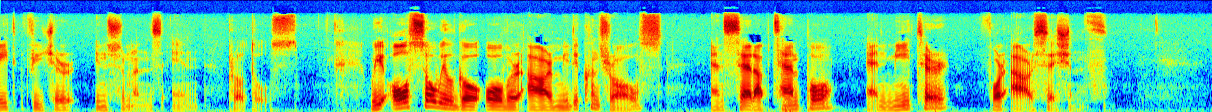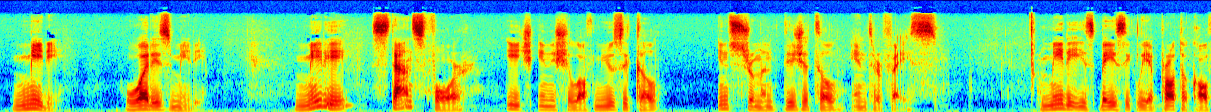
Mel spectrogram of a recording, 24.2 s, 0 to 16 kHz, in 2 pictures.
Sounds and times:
Speech: 0:00.0 - 0:03.0, 0:03.7 - 0:11.2, 0:12.2 - 0:12.8, 0:13.4 - 0:14.2, 0:15.1 - 0:21.6, 0:22.4 - 0:24.2.

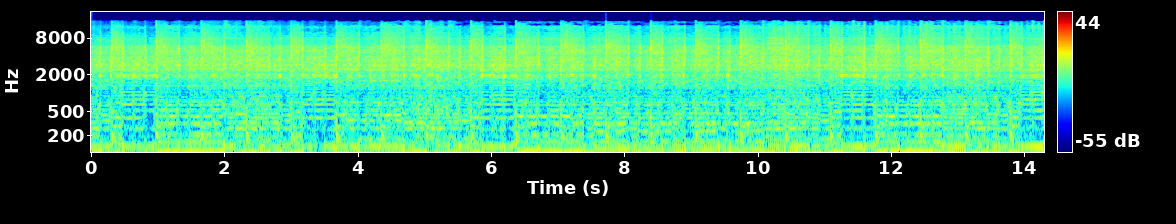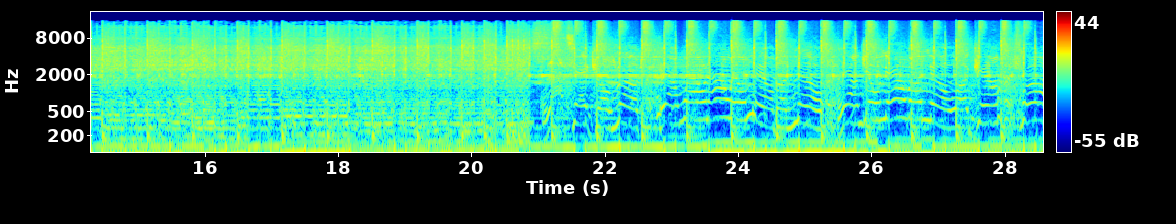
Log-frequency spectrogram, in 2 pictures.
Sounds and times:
Music: 0:00.0 - 0:28.5.

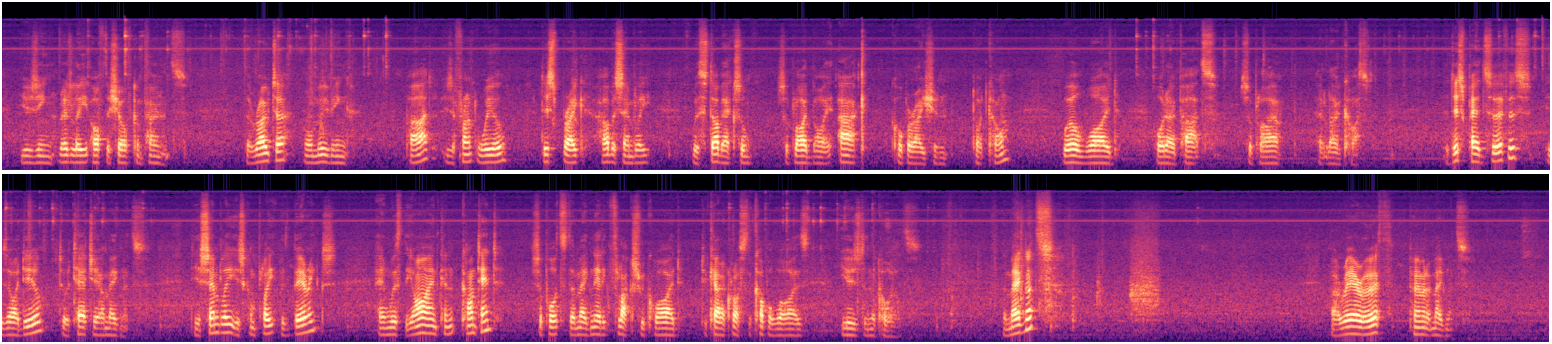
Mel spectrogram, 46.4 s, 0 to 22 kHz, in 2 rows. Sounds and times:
Speech: 0:00.3 - 0:02.8, 0:03.6 - 0:05.4, 0:06.1 - 0:09.8, 0:10.4 - 0:15.2, 0:15.9 - 0:20.6, 0:21.6 - 0:25.4, 0:26.0 - 0:37.0, 0:38.2 - 0:39.2, 0:43.1 - 0:45.3.

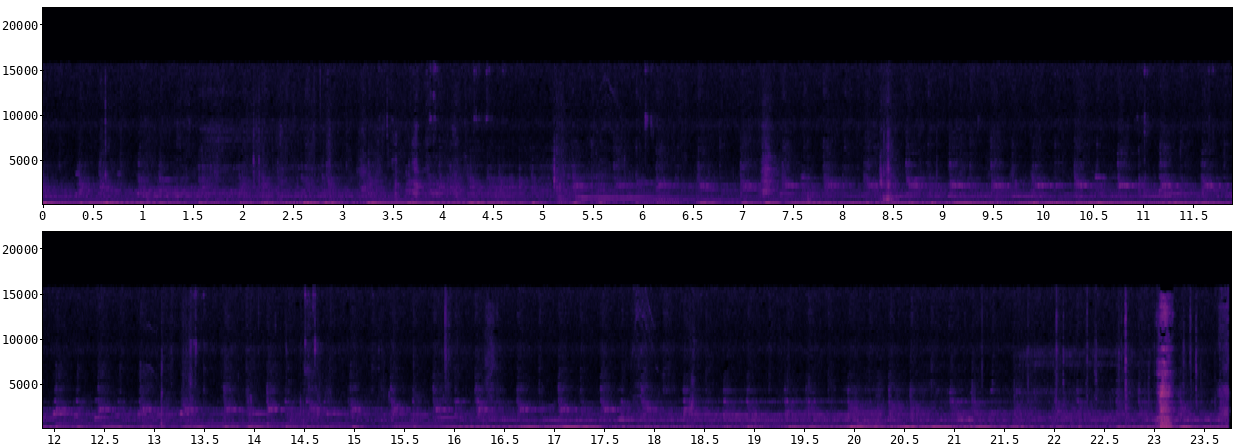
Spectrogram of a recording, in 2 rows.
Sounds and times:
Music: 0:00.0 - 0:23.7
Dog: 0:00.6 - 0:05.4, 0:22.8 - 0:23.7.

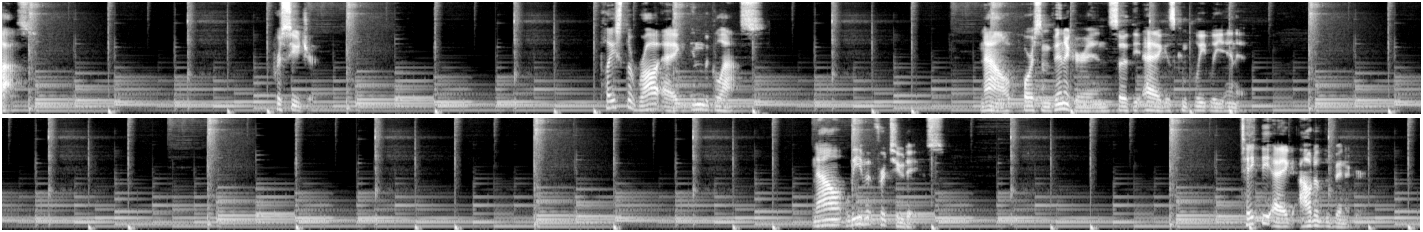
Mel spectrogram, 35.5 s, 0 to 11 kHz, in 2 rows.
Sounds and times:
Speech: 0:00.0 - 0:00.4, 0:03.4 - 0:04.0, 0:07.5 - 0:09.5, 0:12.2 - 0:15.6, 0:27.9 - 0:29.5, 0:33.2 - 0:34.8
Music: 0:00.0 - 0:35.4.

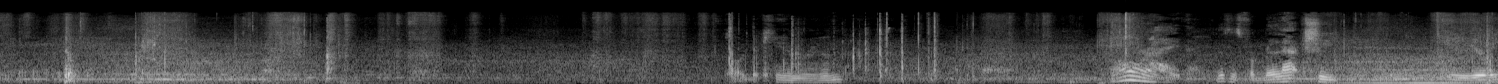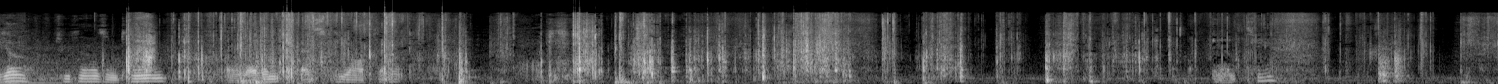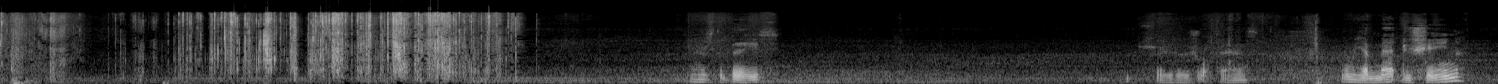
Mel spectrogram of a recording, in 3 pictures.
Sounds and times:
Speech: 0:07.2 - 0:08.5, 0:11.1 - 0:13.4, 0:14.5 - 0:19.1, 0:27.1 - 0:27.8, 0:36.8 - 0:37.8, 0:41.2 - 0:42.6, 0:43.4 - 0:44.7.

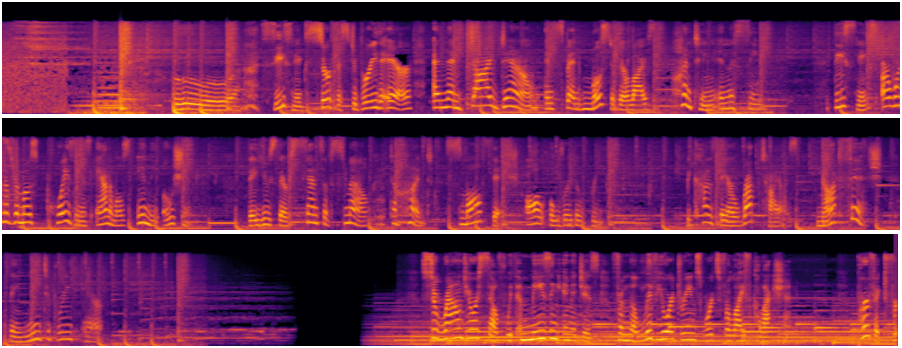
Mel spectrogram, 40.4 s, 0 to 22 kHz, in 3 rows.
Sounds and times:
Music: 0:00.1 - 0:31.4, 0:32.4 - 0:40.3
Speech: 0:02.6 - 0:11.6, 0:12.5 - 0:16.4, 0:17.2 - 0:22.6, 0:23.8 - 0:28.5, 0:33.3 - 0:38.8, 0:39.8 - 0:40.3.

